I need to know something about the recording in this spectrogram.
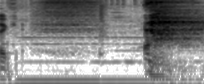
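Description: A man breathing in audibly through his mouth in a pause between phrases, ending in a short, sharper and louder inhale about one and a half seconds in.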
